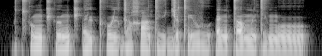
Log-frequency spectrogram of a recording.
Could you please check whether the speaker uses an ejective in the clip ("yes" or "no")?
yes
